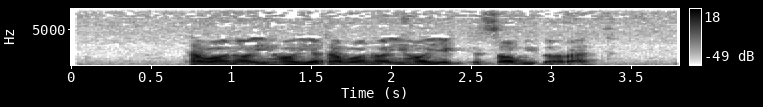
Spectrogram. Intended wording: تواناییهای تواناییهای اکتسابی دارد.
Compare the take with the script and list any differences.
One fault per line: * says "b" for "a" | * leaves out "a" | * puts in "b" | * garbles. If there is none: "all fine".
all fine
